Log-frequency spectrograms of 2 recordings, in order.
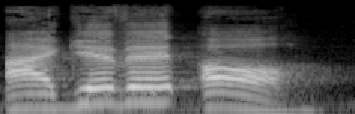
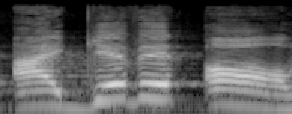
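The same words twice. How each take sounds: First: I give it all, slower still and loud, full conviction; really mean it this time, slow and strong; said better. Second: I give it all, slow and loud, each word weighted; emphatic declaration. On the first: Pastor urging a better response, slow loud declaration. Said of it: "you can say it a little better than that". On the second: Pastor leading the congregation, slow loud proclamation. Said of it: "Will you say that with me?". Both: Shown as a demonstration.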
